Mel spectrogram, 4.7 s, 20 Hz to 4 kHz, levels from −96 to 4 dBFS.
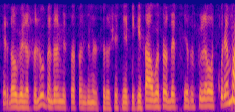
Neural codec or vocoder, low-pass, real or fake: codec, 24 kHz, 1 kbps, SNAC; 3.6 kHz; fake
